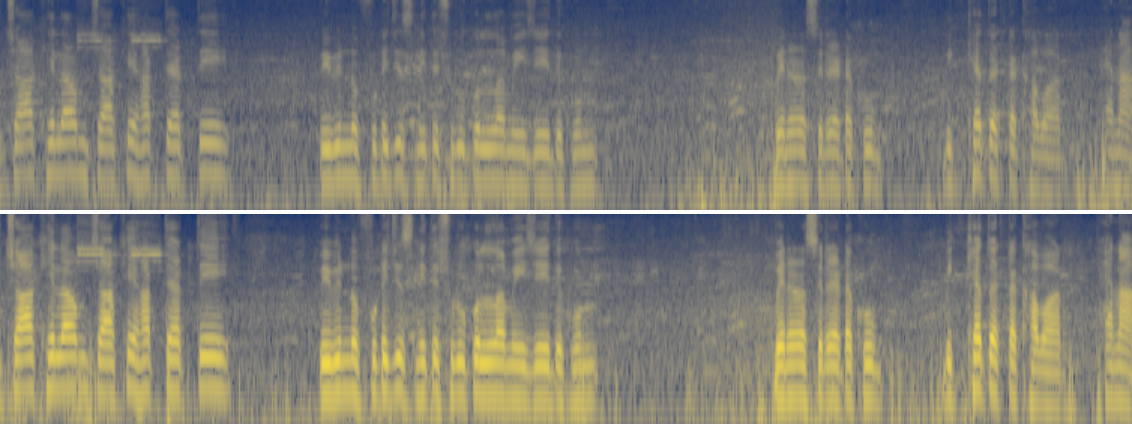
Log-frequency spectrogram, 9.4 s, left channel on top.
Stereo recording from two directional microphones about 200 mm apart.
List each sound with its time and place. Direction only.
0.0 s speech: 35° right (ahead or behind)
6.4 s speech: 35° right (ahead or behind)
